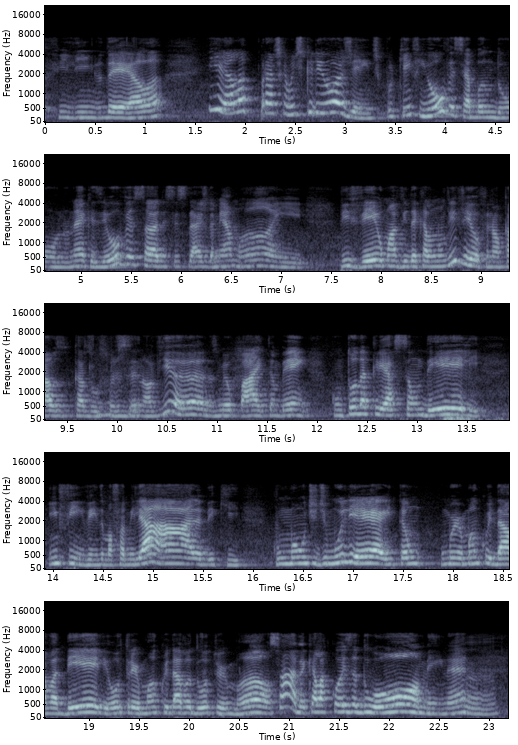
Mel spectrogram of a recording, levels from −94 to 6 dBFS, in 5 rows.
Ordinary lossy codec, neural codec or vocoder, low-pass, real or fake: none; none; 7.2 kHz; real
